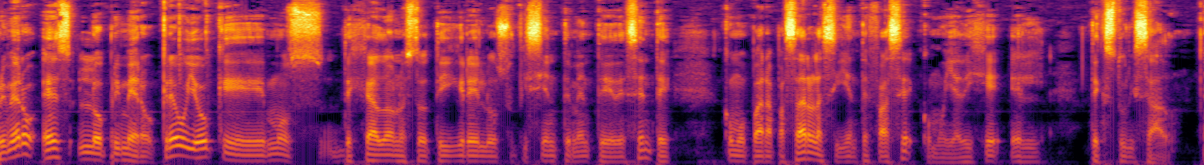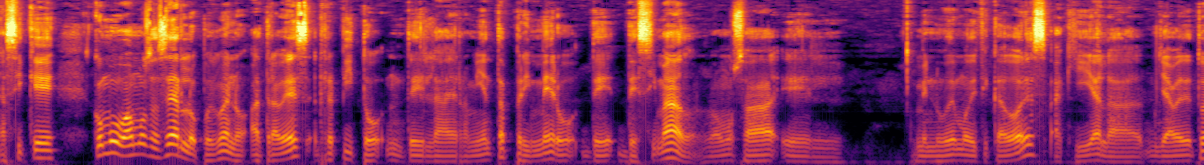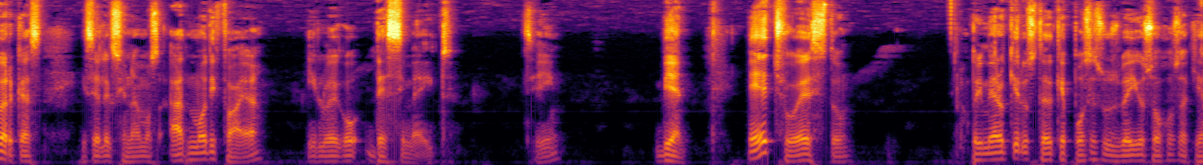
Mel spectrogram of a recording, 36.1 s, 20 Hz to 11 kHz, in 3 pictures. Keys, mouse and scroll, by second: 1.2-6.6 middle drag, 6.8-9.4 middle drag, 10.0 click, 22.0 click, 26.7 click, 29.8 click.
